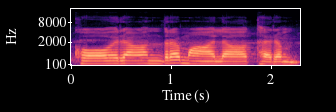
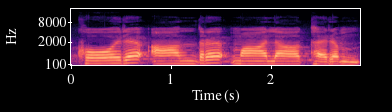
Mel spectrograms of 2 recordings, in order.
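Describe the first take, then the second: First: The two words are merged into one. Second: The two words are said separately.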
